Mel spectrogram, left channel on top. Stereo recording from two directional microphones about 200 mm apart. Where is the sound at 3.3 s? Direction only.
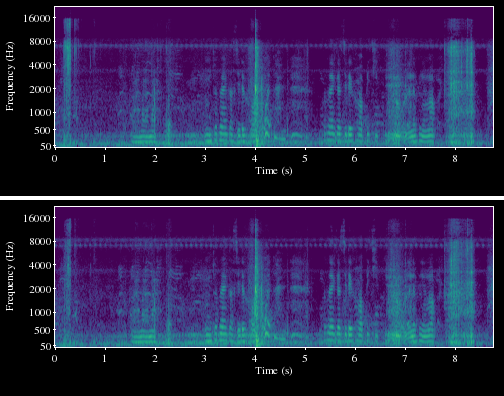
15° right (ahead or behind).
